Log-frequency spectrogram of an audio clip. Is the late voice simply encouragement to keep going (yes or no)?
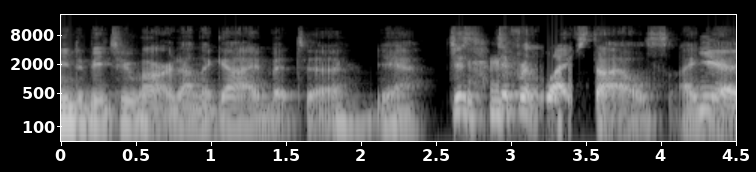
no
